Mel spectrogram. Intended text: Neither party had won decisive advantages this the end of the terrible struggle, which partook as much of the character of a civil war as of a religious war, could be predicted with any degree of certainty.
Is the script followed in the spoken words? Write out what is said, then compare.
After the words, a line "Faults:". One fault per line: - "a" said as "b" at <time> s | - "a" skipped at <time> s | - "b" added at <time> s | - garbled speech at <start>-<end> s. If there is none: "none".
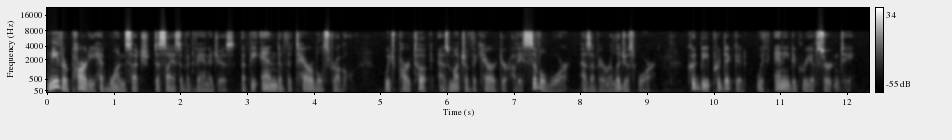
Neither party had won such decisive advantages that the end of the terrible struggle, which partook as much of the character of a civil war as of a religious war, could be predicted with any degree of certainty.
Faults:
- "such" added at 1.2 s
- "this" said as "that" at 2.9 s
